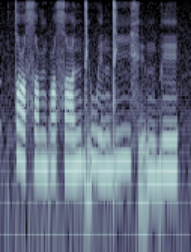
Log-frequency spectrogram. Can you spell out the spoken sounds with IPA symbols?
tˤɤsˤi mbɤsˤindḭ wɪndixḛ mbe

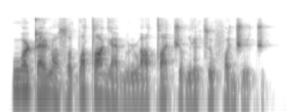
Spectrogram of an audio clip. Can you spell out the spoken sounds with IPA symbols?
wɔ˦ʈæ˨˦ ɳo˨zˤu˨d̪e˦ tˤæ˦ɡæ˨bɵ˨ɳ wæ˨ tˤo˨˦ t͡ʃo˨ɡɛ̃˨t͡su˨fɔ˨ d͡ʒʉ˨t͡ʃ

